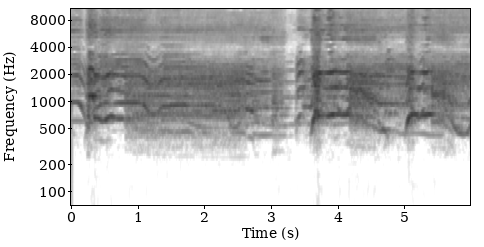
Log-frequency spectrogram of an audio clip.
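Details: Husky howling: a sustained, quavering howl that slides gently downward, then two shorter yodelling howls, each starting with a sharp rise and swooping in pitch, in a clean, close recording.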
